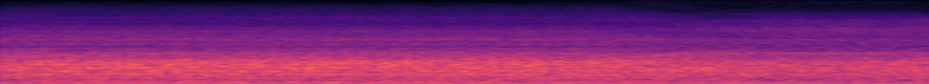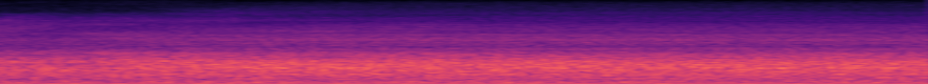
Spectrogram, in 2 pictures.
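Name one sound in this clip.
A lathe motor hums steadily as the spindle spins.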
